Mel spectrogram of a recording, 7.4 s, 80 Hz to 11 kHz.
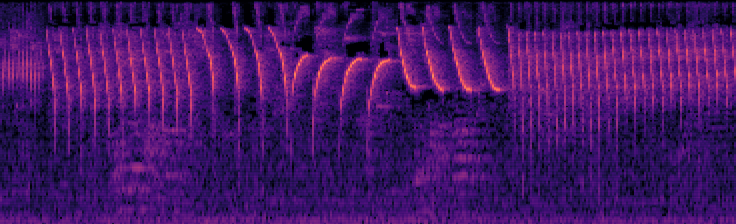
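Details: Canary of F1YS stock with a long, clear, rapid song: fast falling whistles that widen into looping slurs, ending in a sustained high rolling trill.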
